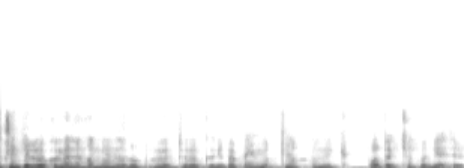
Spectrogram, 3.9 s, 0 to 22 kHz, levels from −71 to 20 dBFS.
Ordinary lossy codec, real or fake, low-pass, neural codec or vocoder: none; fake; none; codec, 16 kHz, 1 kbps, FreqCodec, smaller model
